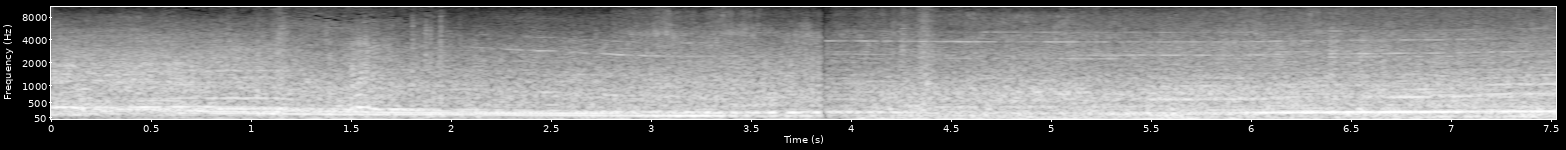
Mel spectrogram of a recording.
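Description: McLaren race car engine in an endurance racing video game at the Hungaroring, a steady droning roar with rising and falling pitch as it powers out of a corner, loud and continuous with no talk.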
